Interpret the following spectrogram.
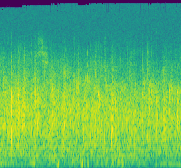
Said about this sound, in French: Et réjouissons-nous ce matin avec une bonne main de l'acclamation au Seigneur. Alléluia! Alléluia! Amen. Amen.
